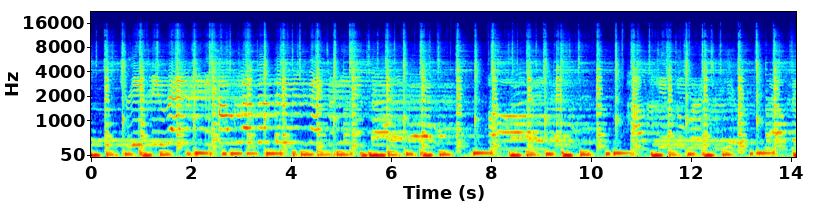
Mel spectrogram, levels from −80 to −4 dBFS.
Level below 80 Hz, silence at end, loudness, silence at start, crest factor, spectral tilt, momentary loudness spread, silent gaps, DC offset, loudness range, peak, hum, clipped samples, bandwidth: -22 dBFS; 0 s; -19 LUFS; 0 s; 14 dB; -4.5 dB/octave; 5 LU; none; under 0.1%; 3 LU; -4 dBFS; none; under 0.1%; 16 kHz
